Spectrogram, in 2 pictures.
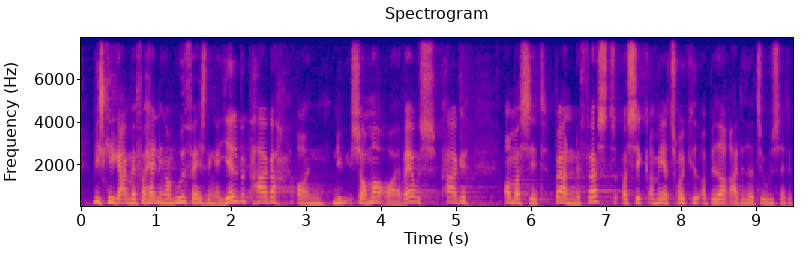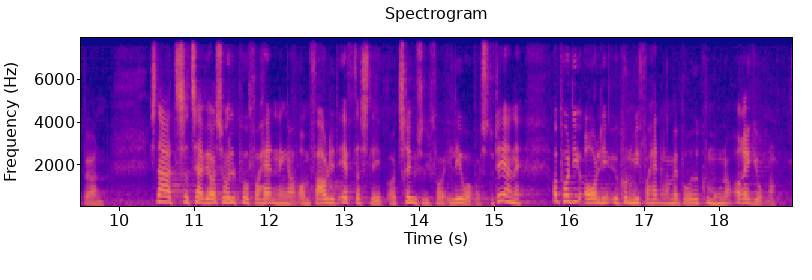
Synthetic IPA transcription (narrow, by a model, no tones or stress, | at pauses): ʋisɡ̥æiɡ̥ɑ̈ŋ̰mefɒ̽ɦæn̰le̝ŋɐɒ̽muð̞ˠfɛ̰sne̝ŋæjelb̥əpʰɑ̈ɡ̥ɐɒ̽e̝nːy̰ːsɒ̽mɐʔɒ̽æɐʋæɐʊspʰɑ̈ːɡ̥ə | ʔɒ̽mɒ̽sed̥əb̥ɶɐ̰nːəfɶɐsd̥ɒ̽se̝ɡ̥ʁɐme̝ɐt͡sʰʁœɡ̥he̝ð̞̰ˠɒ̽b̥eð̞ˠʁɐʁadihe̝̰ɐt͡sʰe̝luð̞ˠsæd̥əb̥ɶɐ̰n | snɑ̰̈ːd̥sɒ̽t͡sʰɑ̰̈ːʋiɒ̽shɔ̽lpʰɒ̽fɒ̽ɦæn̰le̝ŋɐʔɒ̽mfɑ̈ʊlid̥efd̥ɐslḛb̥ɒ̽t͡sʰʁiʊsl̩fɒ̽e̝le̝ʊ̰ɐʔɒ̽sd̥ud̥e̝̰ːɐnə | ɒ̽pʰɒ̽diʔɒːliəʔøkʰo̝nomḭːfɒ̽ɦæn̰le̝ŋɐmeb̥ɔ̽ːð̞ˠəkʰo̝muːnɐʔɒ̽ʁɛɡ̥io̝̰ːnɐ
